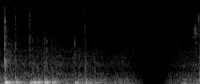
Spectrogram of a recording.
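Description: Computer keyboard keystrokes: a short run of key taps that stops a little over a second in.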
